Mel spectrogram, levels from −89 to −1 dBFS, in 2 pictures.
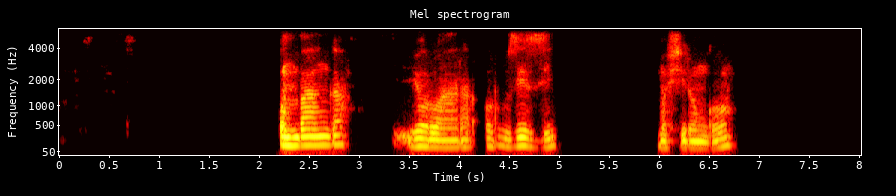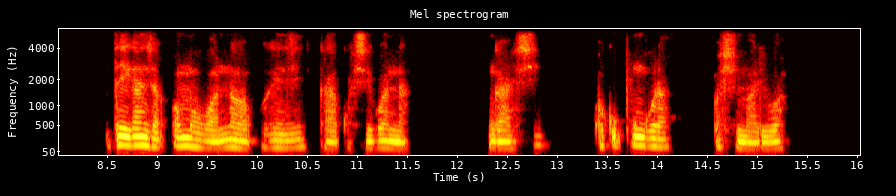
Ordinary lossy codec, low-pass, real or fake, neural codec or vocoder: Opus, 16 kbps; 5.4 kHz; real; none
